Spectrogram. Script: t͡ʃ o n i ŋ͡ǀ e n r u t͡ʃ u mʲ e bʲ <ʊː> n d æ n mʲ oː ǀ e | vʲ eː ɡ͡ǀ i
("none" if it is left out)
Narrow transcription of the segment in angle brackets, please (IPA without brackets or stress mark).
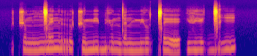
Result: uː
